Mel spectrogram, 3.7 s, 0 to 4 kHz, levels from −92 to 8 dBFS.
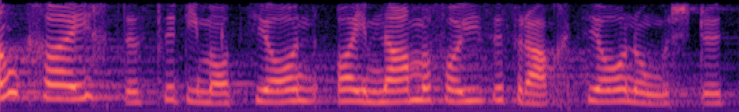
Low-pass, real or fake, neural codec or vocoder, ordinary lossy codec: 3.6 kHz; real; none; none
